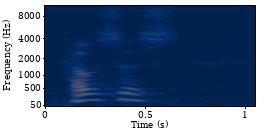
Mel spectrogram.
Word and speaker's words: ptosis: smaller pupil ptosis okay you don't pronounce the p ptosis which is the droopy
